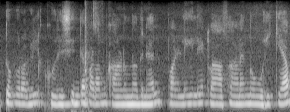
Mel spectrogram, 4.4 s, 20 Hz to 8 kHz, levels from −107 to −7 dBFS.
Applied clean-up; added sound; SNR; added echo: neural mask model Resemble Enhance denoiser.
